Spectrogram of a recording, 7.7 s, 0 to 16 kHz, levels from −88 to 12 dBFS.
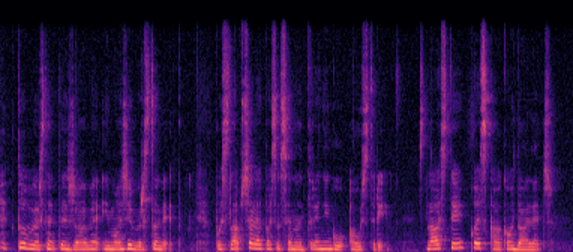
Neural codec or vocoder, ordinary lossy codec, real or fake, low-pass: vocoder, 44.1 kHz, 128 mel bands every 256 samples, BigVGAN v2; none; fake; 14.4 kHz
